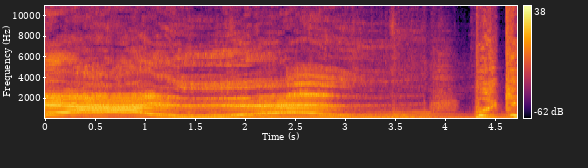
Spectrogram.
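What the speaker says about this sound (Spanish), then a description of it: "Dando un alarido, gritó" A dramatized scream of a possessed man during a Bible reading: a loud, drawn-out, wavering cry of anguish that slowly fades, then ends in a short sharp outburst.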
